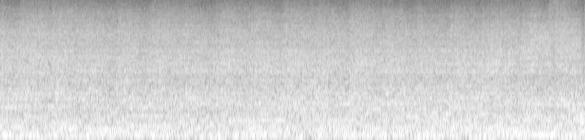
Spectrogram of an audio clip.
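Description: Goregrind band playing live at full volume: a dense, unbroken wall of heavily distorted guitar and bass.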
